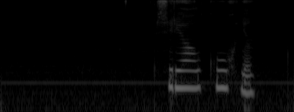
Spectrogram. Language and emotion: Russian, sad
